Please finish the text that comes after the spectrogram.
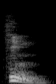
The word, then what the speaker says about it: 김: 기역 write like this, 기역 and 이 and 니은 we pronounce as 김, 김, 김.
